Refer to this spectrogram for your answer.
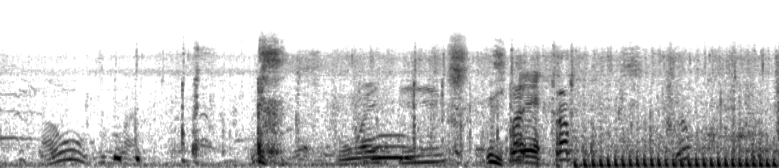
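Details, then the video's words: Baby monkey crying and screaming: a series of arched, harmonic wails rising and falling, some in quick clusters, ending with a steady low engine-like rattle. "My Baby is So Cry, Screaming Sound Monkey Baby"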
